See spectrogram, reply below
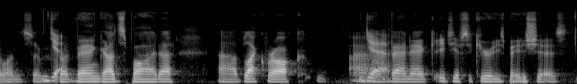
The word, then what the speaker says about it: SPDR: SPDR. Spider. Yeah. That's how it's said for short.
